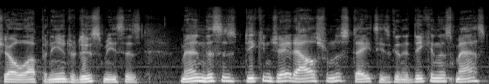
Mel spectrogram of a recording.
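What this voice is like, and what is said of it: Southern American accent. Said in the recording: “my Southern American accent ... They thought Andy Griffith was in town”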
